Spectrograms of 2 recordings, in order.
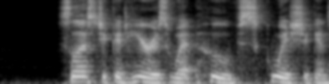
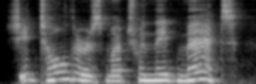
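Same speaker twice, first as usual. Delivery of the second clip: usual speaking voice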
